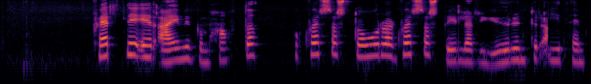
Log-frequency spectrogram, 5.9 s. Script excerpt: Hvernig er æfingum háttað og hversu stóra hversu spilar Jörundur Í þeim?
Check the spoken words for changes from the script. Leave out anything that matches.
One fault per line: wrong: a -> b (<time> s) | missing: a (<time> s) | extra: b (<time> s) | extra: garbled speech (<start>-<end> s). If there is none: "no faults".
no faults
